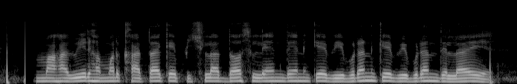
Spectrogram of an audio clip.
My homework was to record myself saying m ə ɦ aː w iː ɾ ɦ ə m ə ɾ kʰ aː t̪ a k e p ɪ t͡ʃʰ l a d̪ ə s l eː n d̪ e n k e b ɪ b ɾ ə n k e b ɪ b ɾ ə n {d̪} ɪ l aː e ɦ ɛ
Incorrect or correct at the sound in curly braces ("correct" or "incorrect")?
correct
